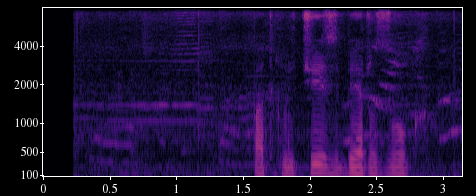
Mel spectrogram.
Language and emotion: Russian, neutral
